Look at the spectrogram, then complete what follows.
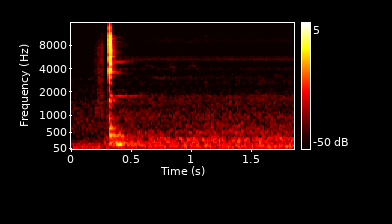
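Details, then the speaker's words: EG4 solar hybrid mini-split outdoor unit in cold weather, standing pressure 117, switched into heat mode: a single short swish-click, then a quiet faint tone; the reversing valve shifts normally. "You can hear that little swish. That is the reversing valve switching. If you hear that, that means that that reversing valve just switched."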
